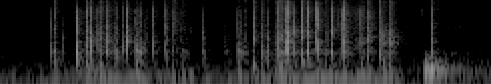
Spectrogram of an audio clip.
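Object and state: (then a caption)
Vinyl makeup bag, tapped with nails. Long manicured nails tap and scratch across a medium clear vinyl/PVC cosmetic bag with a white daisy print and pink zipper trim, lying flat and full of makeup brushes and products. Quick, dry plastic clicks come in irregular bursts over a soft crinkly rustle, ending with a duller low thunk.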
